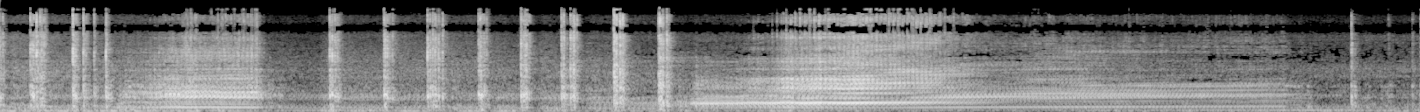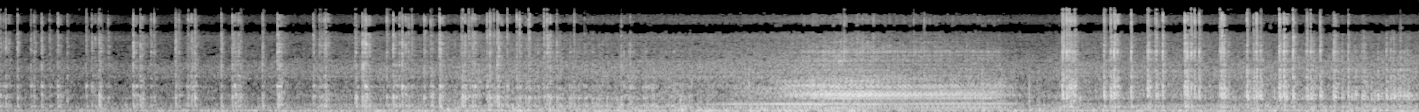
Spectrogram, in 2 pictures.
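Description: Ford Mustang with long-tube headers and a Borla cat-back exhaust pulling hard twice, heard from a car following behind. The exhaust note climbs in pitch about eight seconds in and again about three-quarters of the way through. Rapid strings of sharp cracks and pops come before the first pull and near the end.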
